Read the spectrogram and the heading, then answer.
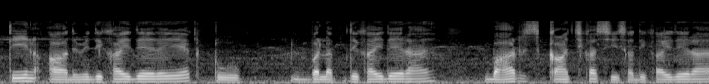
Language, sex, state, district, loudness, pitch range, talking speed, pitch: Hindi, male, Uttar Pradesh, Saharanpur, -17 LUFS, 110-125 Hz, 175 wpm, 120 Hz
